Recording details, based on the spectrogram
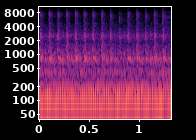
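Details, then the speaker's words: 2000 Honda Civic coupe, 233,350 miles, sat about two years, at idle: steady low idle with a regular knock about eleven times a second deep in the block; bottom end knock, needs a new bottom end. "Or rather, here you hear that. That sounds terrible. That's how we got it for so cheap. Needs a new bottom end."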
